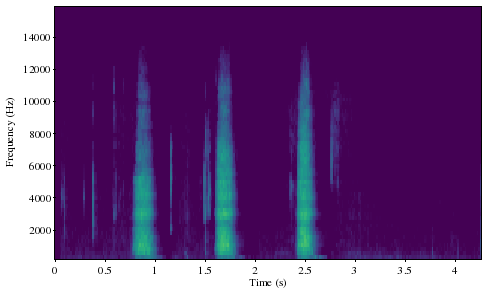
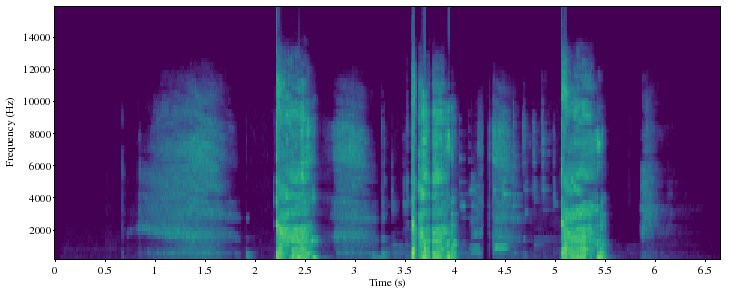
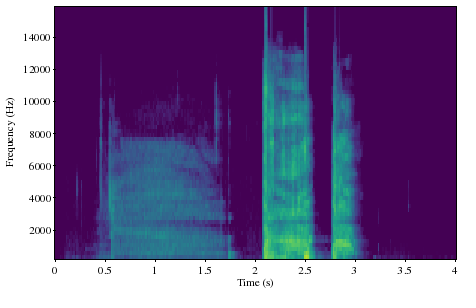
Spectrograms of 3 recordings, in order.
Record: exhalation_length: 4.3 s
exhalation_amplitude: 19394
exhalation_signal_mean_std_ratio: 0.25
three_cough_length: 6.7 s
three_cough_amplitude: 32768
three_cough_signal_mean_std_ratio: 0.38
cough_length: 4.0 s
cough_amplitude: 32768
cough_signal_mean_std_ratio: 0.33
survey_phase: beta (2021-08-13 to 2022-03-07)
age: 18-44
gender: Female
wearing_mask: 'No'
symptom_none: true
smoker_status: Never smoked
respiratory_condition_asthma: true
respiratory_condition_other: false
recruitment_source: REACT
submission_delay: 0 days
covid_test_result: Negative
covid_test_method: RT-qPCR
influenza_a_test_result: Negative
influenza_b_test_result: Negative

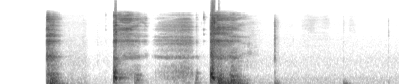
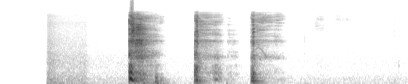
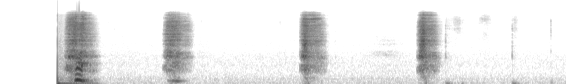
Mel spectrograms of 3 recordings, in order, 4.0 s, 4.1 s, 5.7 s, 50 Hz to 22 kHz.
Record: three_cough_length: 4.0 s
three_cough_amplitude: 26028
three_cough_signal_mean_std_ratio: 0.29
cough_length: 4.1 s
cough_amplitude: 26027
cough_signal_mean_std_ratio: 0.2
exhalation_length: 5.7 s
exhalation_amplitude: 26027
exhalation_signal_mean_std_ratio: 0.27
survey_phase: beta (2021-08-13 to 2022-03-07)
age: 65+
gender: Female
wearing_mask: 'No'
symptom_shortness_of_breath: true
symptom_loss_of_taste: true
symptom_onset: 12 days
smoker_status: Ex-smoker
respiratory_condition_asthma: false
respiratory_condition_other: true
recruitment_source: REACT
submission_delay: 3 days
covid_test_result: Negative
covid_test_method: RT-qPCR
influenza_a_test_result: Negative
influenza_b_test_result: Negative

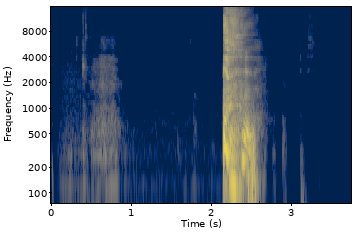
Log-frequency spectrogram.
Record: cough_length: 3.8 s
cough_amplitude: 32768
cough_signal_mean_std_ratio: 0.23
survey_phase: beta (2021-08-13 to 2022-03-07)
age: 45-64
gender: Female
wearing_mask: 'No'
symptom_none: true
smoker_status: Never smoked
respiratory_condition_asthma: false
respiratory_condition_other: false
recruitment_source: REACT
submission_delay: 5 days
covid_test_result: Negative
covid_test_method: RT-qPCR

